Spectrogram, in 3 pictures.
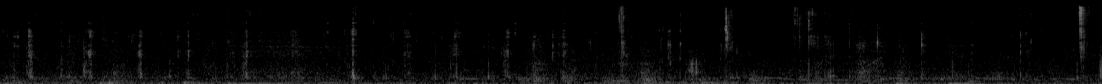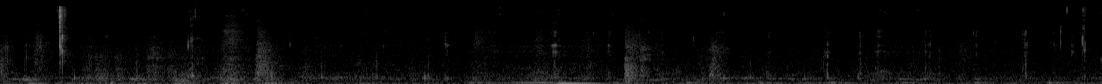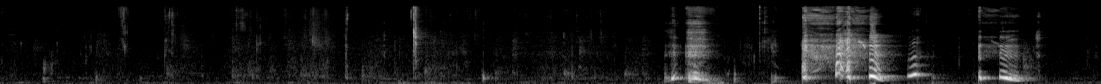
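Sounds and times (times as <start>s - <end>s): person chewing crispy food: 0.0s - 13.2s, 13.9s - 28.7s, 29.3s - 30.0s
person coughing: 28.7s - 29.4s, 30.1s - 32.5s.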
